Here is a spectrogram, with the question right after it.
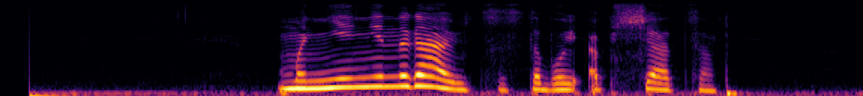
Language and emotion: Russian, angry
